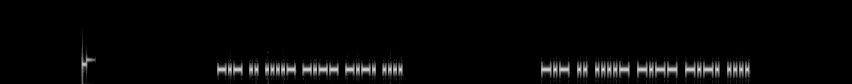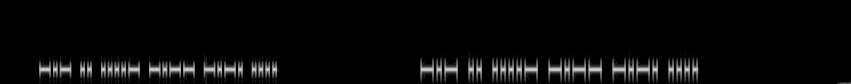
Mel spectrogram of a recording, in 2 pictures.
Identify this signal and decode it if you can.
Morse code, heard as a keyed tone, about 36 wpm, 700 Hz. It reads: KI4YCH KI4YCH KI4YCH KI4YCH
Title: Speed Racing - USA 2x3 Call Signs 30wpm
